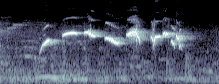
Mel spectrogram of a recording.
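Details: Several oriental magpie-robins singing in the afternoon, used as training song. A rising whistle opens into a quick string of about seven clear, warbled whistled notes that switch pitch up and down, with faint low background noise.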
